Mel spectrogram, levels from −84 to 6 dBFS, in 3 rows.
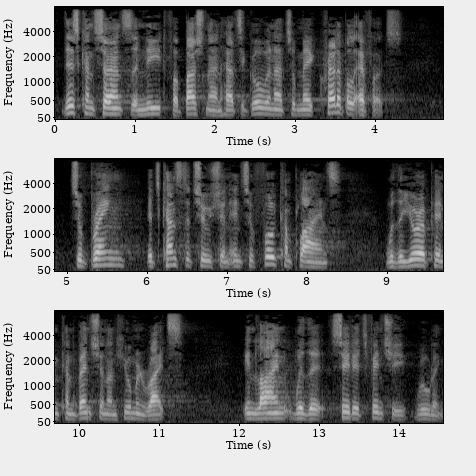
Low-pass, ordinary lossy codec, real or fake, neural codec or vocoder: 7.2 kHz; none; real; none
